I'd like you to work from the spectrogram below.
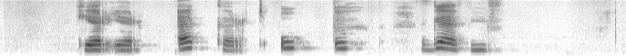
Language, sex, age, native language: Icelandic, male, 9, Icelandic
